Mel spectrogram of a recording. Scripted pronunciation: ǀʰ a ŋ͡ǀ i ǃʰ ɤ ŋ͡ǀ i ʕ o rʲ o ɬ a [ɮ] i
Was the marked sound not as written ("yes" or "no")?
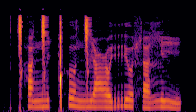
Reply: no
